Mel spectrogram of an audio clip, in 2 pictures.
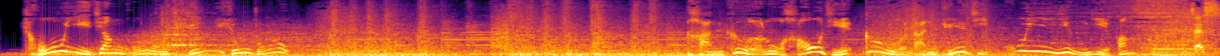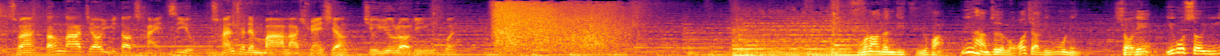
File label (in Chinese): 男 宣传片 美食; 央视美食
